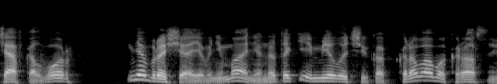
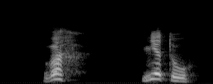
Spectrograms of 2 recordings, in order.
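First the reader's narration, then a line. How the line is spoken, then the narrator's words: Toothless mumble. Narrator (Russian): Прошамкал он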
